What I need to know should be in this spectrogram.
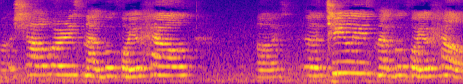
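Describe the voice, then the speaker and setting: A woman with a high pitch at a moderate pace and fairly even intonation, with audible room echo and noticeable background noise. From Indonesia, Batak. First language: Batak. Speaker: international student. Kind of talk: presentation to an audience. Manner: halting, many fillers and restarts.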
